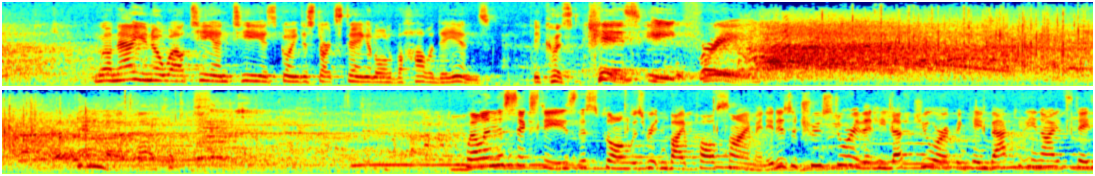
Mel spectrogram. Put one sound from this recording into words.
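A woman speaks with animation into a microphone in an echoing hall.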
